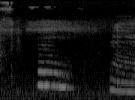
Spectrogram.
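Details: Shih Tzu puppy indoors, being talked to, gives two short tonal whines, each sliding downward, the second lower and longer than the first, in a quiet room.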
